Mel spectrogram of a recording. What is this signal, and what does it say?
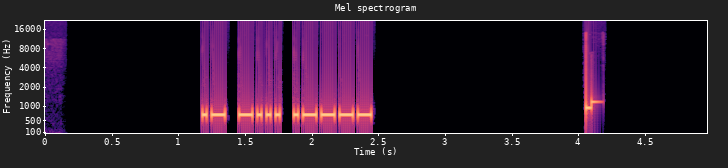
Morse code, heard as a keyed tone, about 36 wpm, 700 Hz. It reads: AB1
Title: USA Call Sign Prefixes - Repeated 2x - 35wpm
